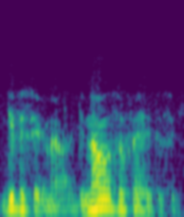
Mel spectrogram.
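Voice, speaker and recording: A man's voice: fairly low pitch, sing-song, racing, husky. An actor playing a deferential, formal male scientist in a German radio drama. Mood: assuring. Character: deferential male robotics company scientist, smoothly apologetic. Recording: slightly dull radio recording.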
